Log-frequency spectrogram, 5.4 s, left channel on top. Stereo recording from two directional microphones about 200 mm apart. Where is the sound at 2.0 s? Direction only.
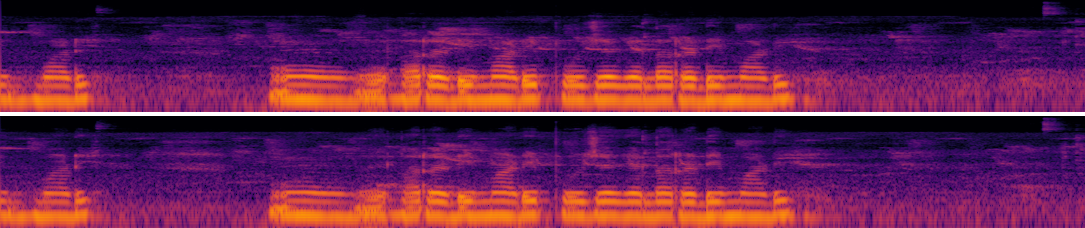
15° right (ahead or behind).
